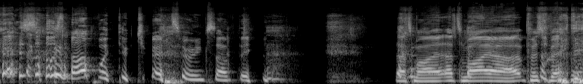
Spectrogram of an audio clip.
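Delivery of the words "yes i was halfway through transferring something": laughing retort. Retold or imitated. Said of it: "I'm like".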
